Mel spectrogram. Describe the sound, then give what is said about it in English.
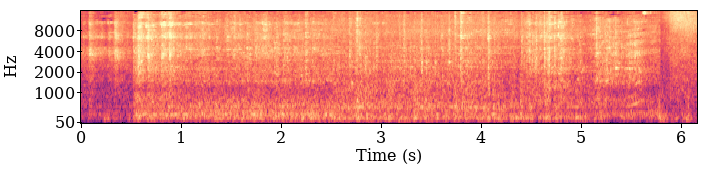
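A train rumbles past, a loud, steady roar with rhythmic clattering of wheels on rails that holds for several seconds before easing slightly at the end. “Here's the train.”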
